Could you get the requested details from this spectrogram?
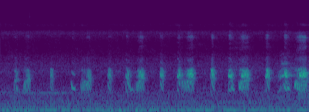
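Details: Pet partridges in a coop, on their first day being let outside, calling while still staying indoors: rapid clucking chuck notes, several overlapping at roughly two per second, over a low steady hum.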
